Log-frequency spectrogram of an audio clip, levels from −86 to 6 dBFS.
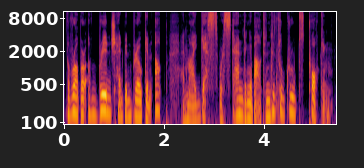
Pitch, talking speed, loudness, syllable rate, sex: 125 Hz, 200 wpm, -20 LUFS, 5.4 syllables/s, female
